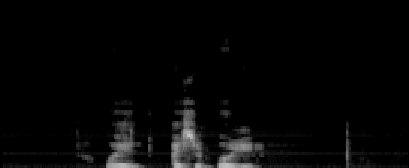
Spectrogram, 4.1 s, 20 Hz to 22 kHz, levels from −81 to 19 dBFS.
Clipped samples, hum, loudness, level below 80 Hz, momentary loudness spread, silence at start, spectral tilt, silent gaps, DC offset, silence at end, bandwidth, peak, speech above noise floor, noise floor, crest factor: under 0.1%; none; -16 LUFS; -70 dBFS; 16 LU; 1.05 s; -4 dB/octave; none; under 0.1%; 1.55 s; 9.2 kHz; -2 dBFS; 57 dB; -73 dBFS; 20 dB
